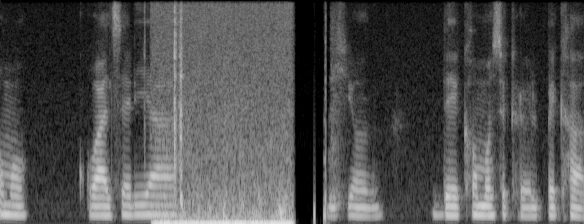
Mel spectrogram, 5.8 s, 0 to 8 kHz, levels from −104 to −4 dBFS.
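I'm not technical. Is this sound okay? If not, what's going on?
No. There are two problems, both typical of a phone or video call.

The first is an echo leak. From 1.72 to 1.86 s, and again from 3.23 to 3.47 s, you hear a second copy of the speech arriving 300 milliseconds late. The first echo is about as loud as the speech itself. The second is much quieter. The likely cause is someone using a loudspeaker. Their microphone caught the call audio, and the echo canceller didn't remove all of it, so it came back.

The second is speech suppressed in double talk. From 1.91 to 3.3 s, the speech keeps dipping. At its worst it nearly vanishes. Altogether this lasts about one and a half seconds. This likely happened because both sides spoke at once. The echo canceller couldn't tell the talker from the echo, so it turned everything down.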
